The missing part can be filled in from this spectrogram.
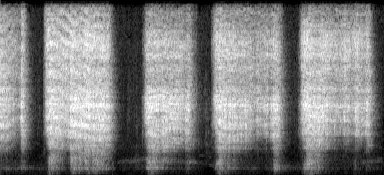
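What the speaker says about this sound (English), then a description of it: "We're gonna give these a couple coats of this beautiful gold spray paint." A can of gold spray paint hisses in four bursts of about half a second to a second each, with short pauses between, close and loud, coating items for a thrift-store craft project.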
